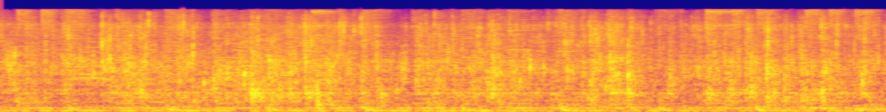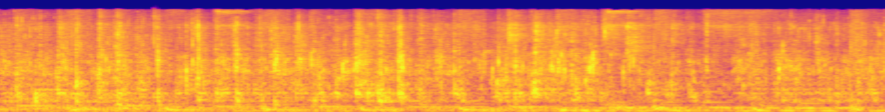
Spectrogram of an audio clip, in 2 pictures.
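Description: Soapy water sloshing and splashing as a soft plush toy is scrubbed by hand in a filled sink.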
